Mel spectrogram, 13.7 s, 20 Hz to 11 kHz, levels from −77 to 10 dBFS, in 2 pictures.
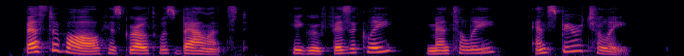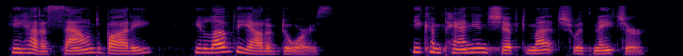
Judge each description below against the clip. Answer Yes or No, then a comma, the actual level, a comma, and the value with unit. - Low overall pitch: No, high, 195 Hz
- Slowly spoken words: Yes, slow, 125 wpm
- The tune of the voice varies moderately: No, wide, 6.0 semitones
